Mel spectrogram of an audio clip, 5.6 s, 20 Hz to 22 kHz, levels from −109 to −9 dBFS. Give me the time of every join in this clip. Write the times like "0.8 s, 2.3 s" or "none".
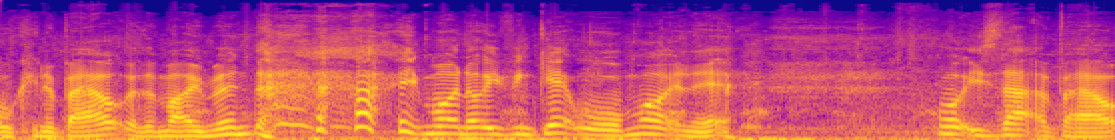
none

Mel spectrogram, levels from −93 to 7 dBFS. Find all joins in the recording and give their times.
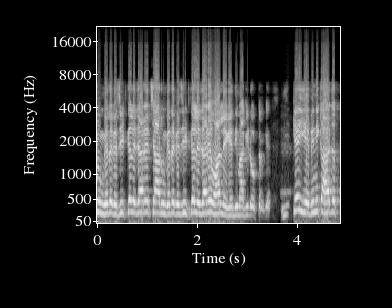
3.7 s

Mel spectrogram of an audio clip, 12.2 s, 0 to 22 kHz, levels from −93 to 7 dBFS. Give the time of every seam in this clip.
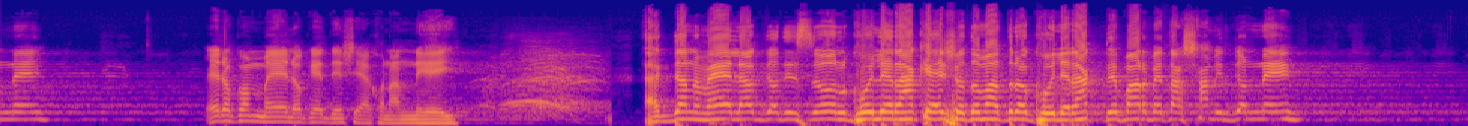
5.0 s

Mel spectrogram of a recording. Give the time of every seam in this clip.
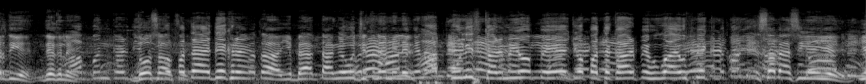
none

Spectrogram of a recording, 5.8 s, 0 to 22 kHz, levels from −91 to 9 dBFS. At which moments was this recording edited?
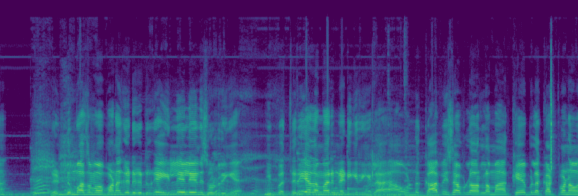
3.9 s

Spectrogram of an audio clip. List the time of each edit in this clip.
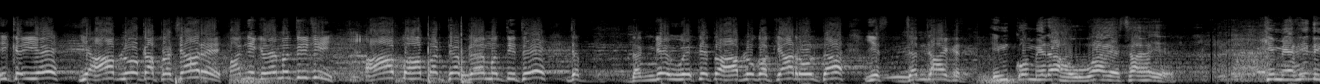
2.3 s, 9.7 s

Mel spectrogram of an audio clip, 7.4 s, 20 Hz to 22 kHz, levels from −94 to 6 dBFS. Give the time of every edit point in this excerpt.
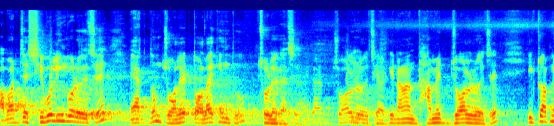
4.4 s

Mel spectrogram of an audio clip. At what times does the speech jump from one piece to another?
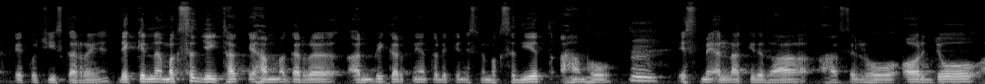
1.1 s

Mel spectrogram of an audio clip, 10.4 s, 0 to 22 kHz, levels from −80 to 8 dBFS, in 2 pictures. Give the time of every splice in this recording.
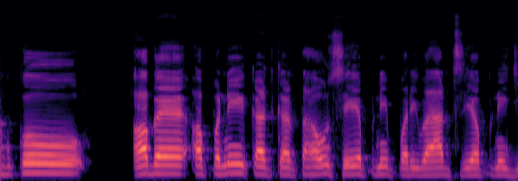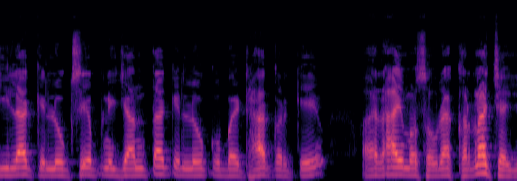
none

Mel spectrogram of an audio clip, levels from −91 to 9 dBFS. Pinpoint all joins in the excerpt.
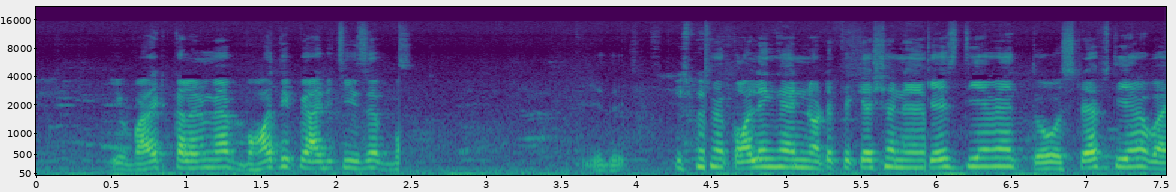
2.4 s, 4.5 s, 5.9 s

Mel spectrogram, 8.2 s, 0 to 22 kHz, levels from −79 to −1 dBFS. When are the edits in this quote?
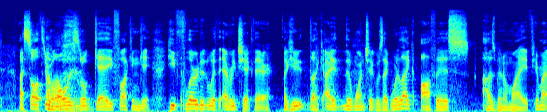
4.1 s

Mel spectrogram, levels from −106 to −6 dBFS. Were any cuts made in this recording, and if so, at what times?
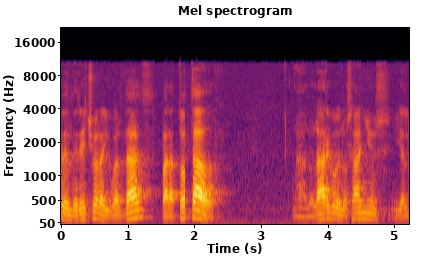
none

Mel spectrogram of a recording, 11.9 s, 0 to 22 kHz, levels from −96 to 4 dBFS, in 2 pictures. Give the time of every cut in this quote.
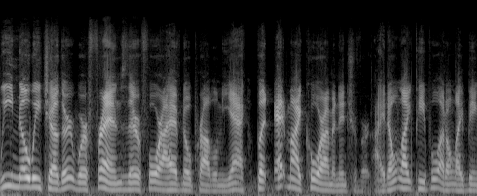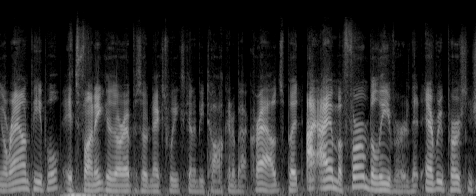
3.1 s, 6.7 s, 9.7 s

